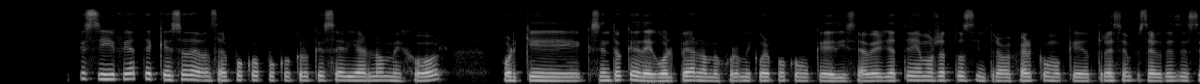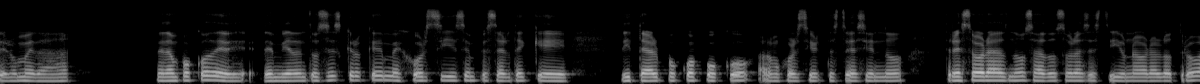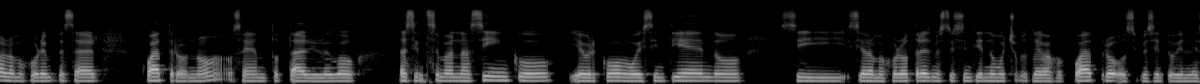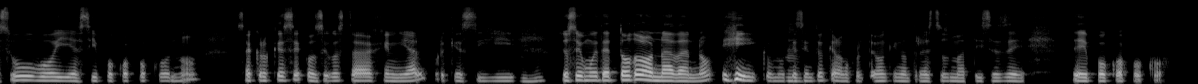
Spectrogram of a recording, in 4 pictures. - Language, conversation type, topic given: Spanish, advice, ¿Cómo puedo volver al trabajo sin volver a agotarme y cuidar mi bienestar?
- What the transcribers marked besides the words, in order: laughing while speaking: "Y"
